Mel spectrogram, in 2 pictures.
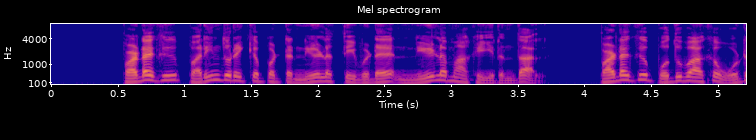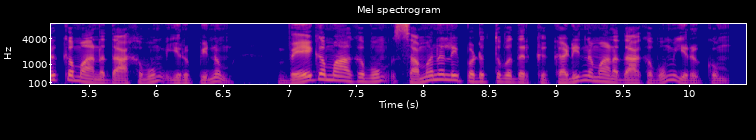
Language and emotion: Tamil, neutral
